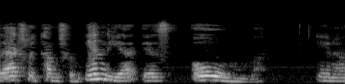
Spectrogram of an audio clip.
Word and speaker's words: Om: One of the mantras that's very known in the Western world that actually comes from India is Om. You know, it's spelled A-U-M or just O-M, Om.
